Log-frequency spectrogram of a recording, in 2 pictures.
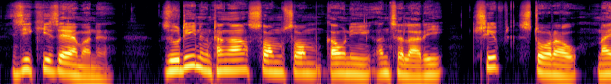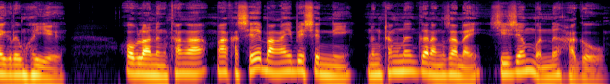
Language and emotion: Bodo, neutral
